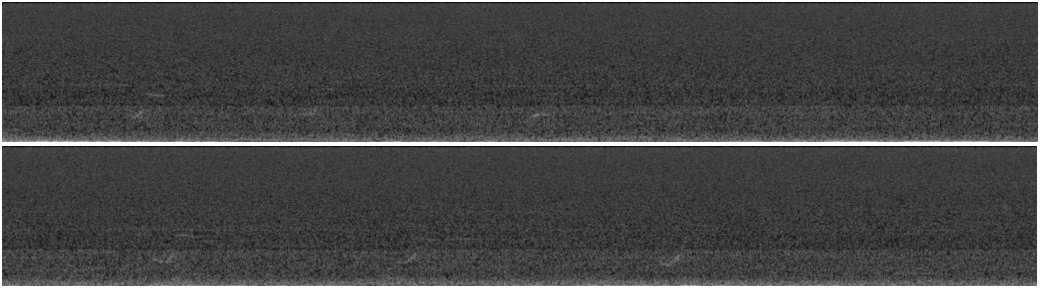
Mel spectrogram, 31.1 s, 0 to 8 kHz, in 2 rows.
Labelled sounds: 2.2	2.4	humpback whale, 0.96 to 1.1 kHz

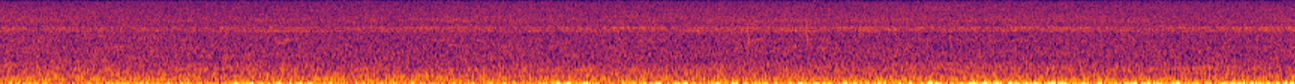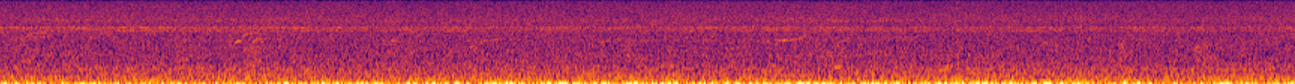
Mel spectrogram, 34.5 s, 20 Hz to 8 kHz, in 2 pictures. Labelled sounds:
20.3	20.8	killer whale, 0.64 to 2.6 kHz

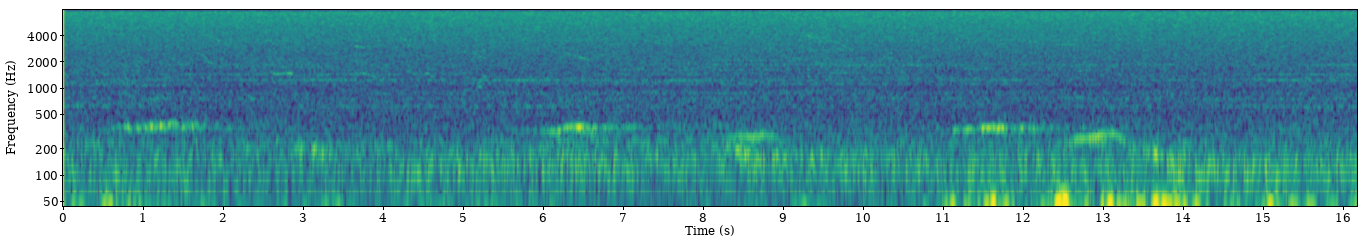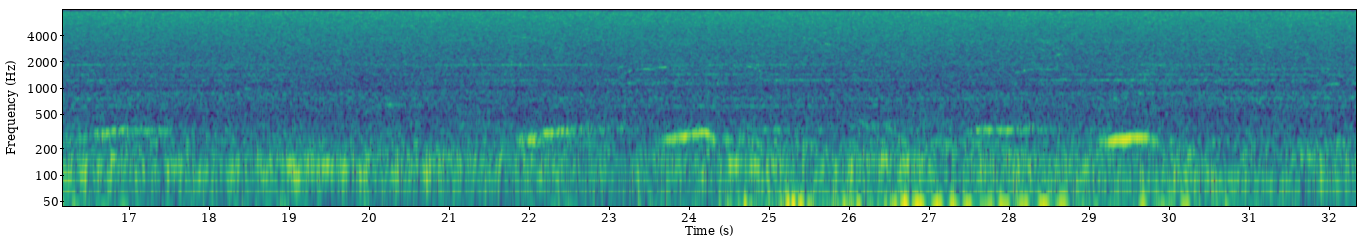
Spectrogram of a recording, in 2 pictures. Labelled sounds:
2.6	2.9	humpback whale, 1.4 to 1.6 kHz
12.4	12.7	humpback whale, 3.1 to 3.2 kHz
23.4	23.7	humpback whale, 1.6 to 1.8 kHz
28.1	28.3	humpback whale, 1.5 to 1.7 kHz

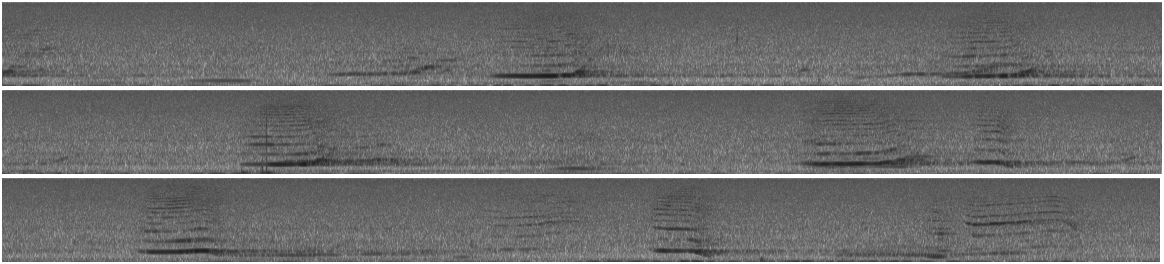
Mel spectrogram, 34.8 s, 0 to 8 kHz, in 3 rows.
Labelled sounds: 4.3	4.6	humpback whale, 0.90 to 1.0 kHz
4.9	5.3	humpback whale, 1.8 to 3.0 kHz
9.4	10.2	humpback whale, 0.80 to 1.9 kHz
14.0	14.8	humpback whale, 0.99 to 2.7 kHz
19.7	20.8	humpback whale, 0.80 to 2.7 kHz
21.3	21.7	humpback whale, 1.2 to 2.7 kHz
24.6	25.3	humpback whale, 0.80 to 4.0 kHz
28.2	29.0	humpback whale, 1.3 to 3.4 kHz
29.7	30.2	humpback whale, 1.1 to 4.1 kHz
32.5	33.9	humpback whale, 0.90 to 4.0 kHz

